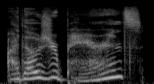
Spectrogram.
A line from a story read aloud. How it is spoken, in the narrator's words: Sophie whispered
